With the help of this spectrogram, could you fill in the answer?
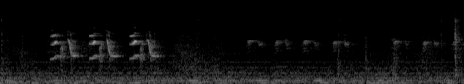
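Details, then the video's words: Cockatiel singing: a quick run of three bright, squeaky chirps, then softer short whistled notes repeating at a steady pace, with a faint room hum underneath. "Cockatiel Singing"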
